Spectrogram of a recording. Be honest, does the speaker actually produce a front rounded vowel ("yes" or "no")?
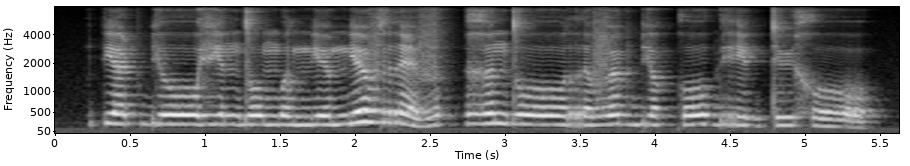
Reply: yes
